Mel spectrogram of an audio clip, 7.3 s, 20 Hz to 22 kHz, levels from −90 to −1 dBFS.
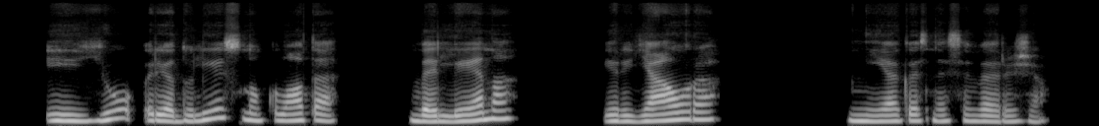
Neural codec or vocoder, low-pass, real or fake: autoencoder, 48 kHz, 128 numbers a frame, DAC-VAE, trained on Japanese speech; 19.8 kHz; fake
